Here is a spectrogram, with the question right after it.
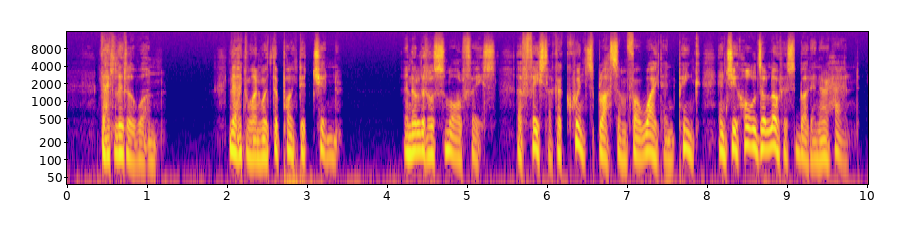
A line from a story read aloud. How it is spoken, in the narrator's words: his desire overcame him, and he whispered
